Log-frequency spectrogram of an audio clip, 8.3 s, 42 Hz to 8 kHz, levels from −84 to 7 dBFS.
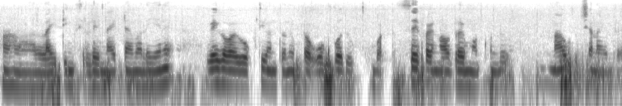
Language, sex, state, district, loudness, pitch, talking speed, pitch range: Kannada, male, Karnataka, Bellary, -21 LUFS, 120 Hz, 145 wpm, 115-130 Hz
